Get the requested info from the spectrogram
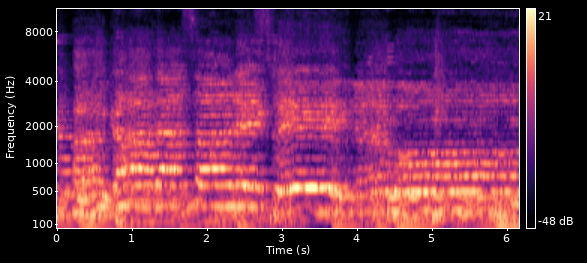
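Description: A church choir singing a praise song, several voices together, with sustained low notes beneath.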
